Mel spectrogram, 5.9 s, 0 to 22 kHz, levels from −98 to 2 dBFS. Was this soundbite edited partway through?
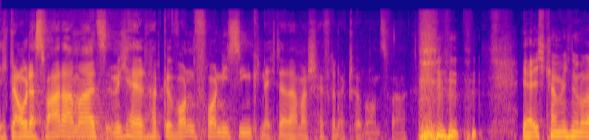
yes; 1 cut; at 1.4 s

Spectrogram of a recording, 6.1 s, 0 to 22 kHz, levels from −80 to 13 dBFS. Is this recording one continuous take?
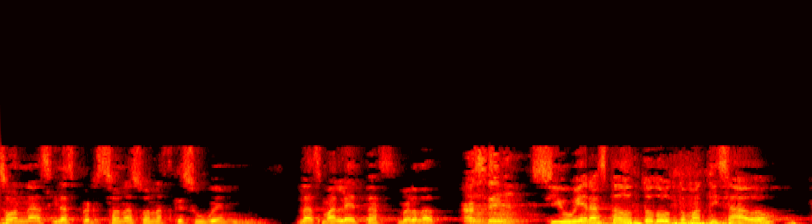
no; 1 cut; at 2.1 s

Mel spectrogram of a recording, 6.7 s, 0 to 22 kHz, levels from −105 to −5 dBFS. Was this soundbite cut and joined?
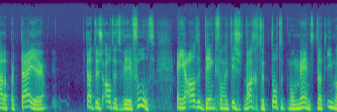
no; 0 cuts

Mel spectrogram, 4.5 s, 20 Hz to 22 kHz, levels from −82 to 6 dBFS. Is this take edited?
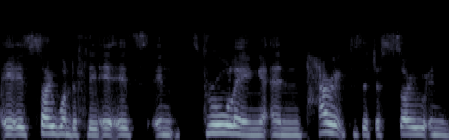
yes; 3 cuts; at 1.0 s, 1.5 s, 3.1 s

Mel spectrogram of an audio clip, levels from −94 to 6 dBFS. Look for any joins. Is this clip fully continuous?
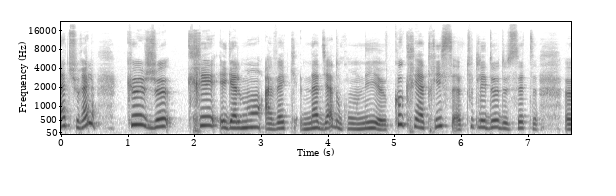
yes; 0 cuts

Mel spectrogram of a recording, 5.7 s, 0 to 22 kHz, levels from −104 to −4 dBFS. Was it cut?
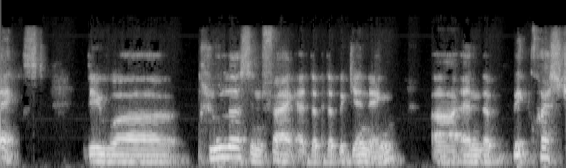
yes; 2 cuts; at 2.0 s, 3.2 s

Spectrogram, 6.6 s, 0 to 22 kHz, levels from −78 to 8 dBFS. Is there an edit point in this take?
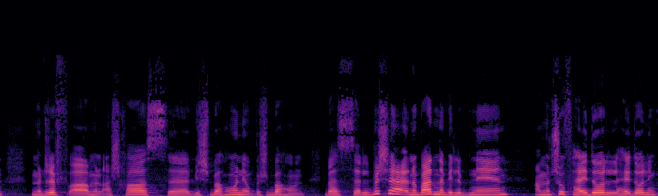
yes; 1 cut; at 3.2 s

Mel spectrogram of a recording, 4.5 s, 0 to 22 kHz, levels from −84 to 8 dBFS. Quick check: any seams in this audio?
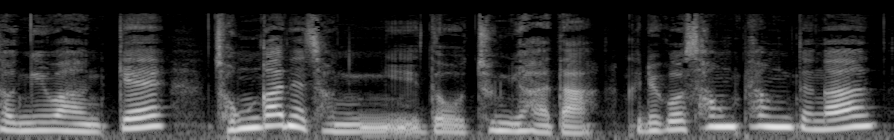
yes; 1 cut; at 3.1 s

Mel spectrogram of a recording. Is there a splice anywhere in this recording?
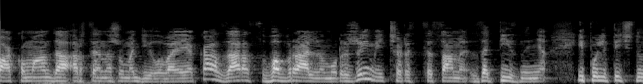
no; 0 cuts

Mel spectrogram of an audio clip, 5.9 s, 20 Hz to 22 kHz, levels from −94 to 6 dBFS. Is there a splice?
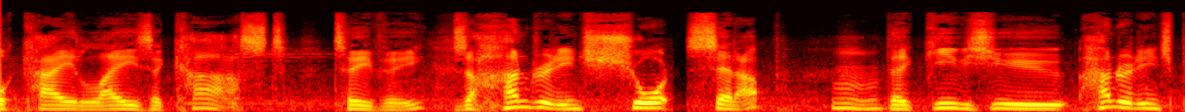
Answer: yes; 2 cuts; at 2.3 s, 3.3 s

